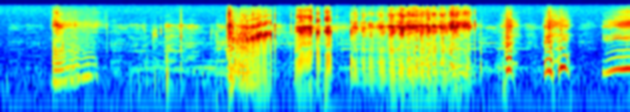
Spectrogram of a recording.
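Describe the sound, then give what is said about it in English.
A rapid series of loud comedic fart sound effects for a farting leprechaun character, from long blaring sputters to short squeaky, pitch-bending toots, with no talking in between. “Suck in me farts.”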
